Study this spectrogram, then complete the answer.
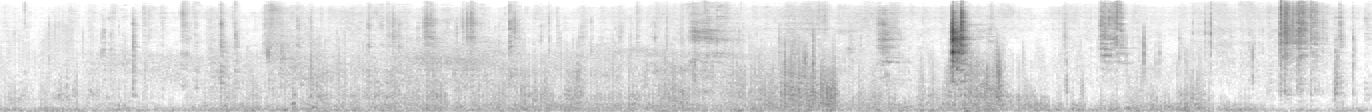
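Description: Metal fittings clink and scrape on a gas cylinder.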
